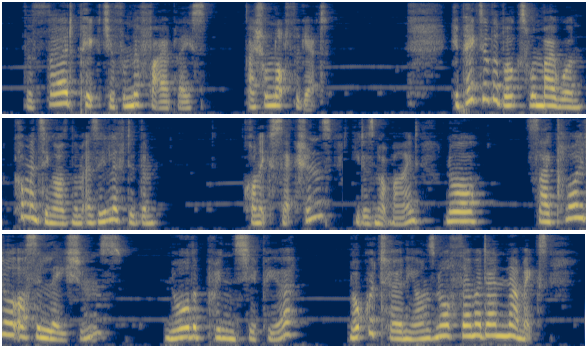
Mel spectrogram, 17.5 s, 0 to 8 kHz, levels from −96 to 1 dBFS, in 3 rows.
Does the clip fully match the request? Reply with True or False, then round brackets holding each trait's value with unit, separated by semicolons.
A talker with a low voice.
False (240 Hz)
